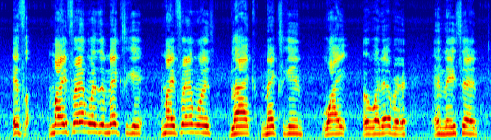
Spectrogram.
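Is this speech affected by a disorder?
Yes: cerebral palsy.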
